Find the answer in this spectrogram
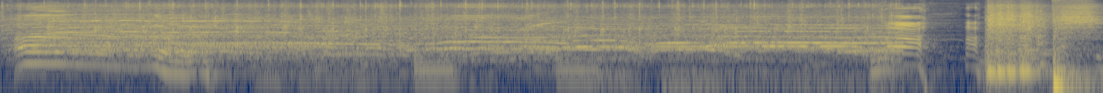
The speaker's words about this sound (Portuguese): Então eu vou pedir pra vocês uma salva de palmas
